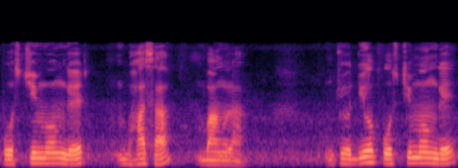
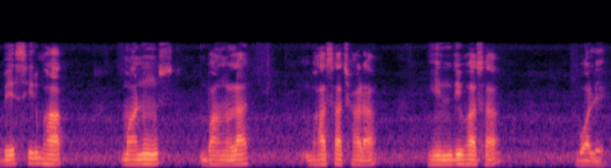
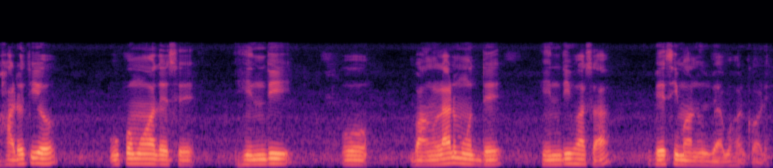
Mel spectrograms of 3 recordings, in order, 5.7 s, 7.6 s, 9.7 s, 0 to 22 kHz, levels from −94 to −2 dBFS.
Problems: none marked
